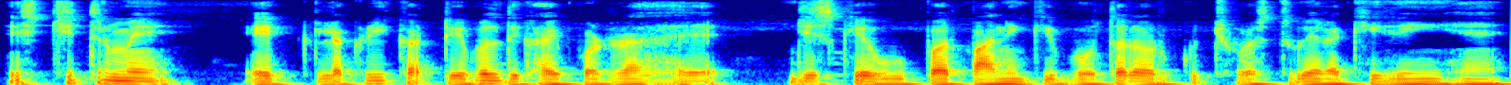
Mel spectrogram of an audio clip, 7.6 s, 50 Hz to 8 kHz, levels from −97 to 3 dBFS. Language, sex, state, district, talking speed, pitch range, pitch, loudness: Hindi, male, Jharkhand, Ranchi, 175 wpm, 95-100 Hz, 95 Hz, -20 LUFS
